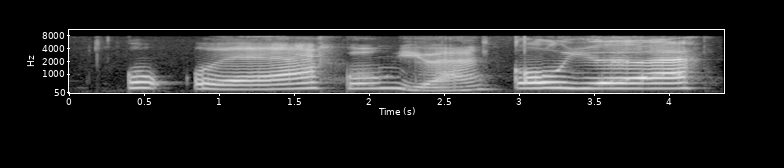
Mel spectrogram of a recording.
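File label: "park", hearing impaired; gong1yuan2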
